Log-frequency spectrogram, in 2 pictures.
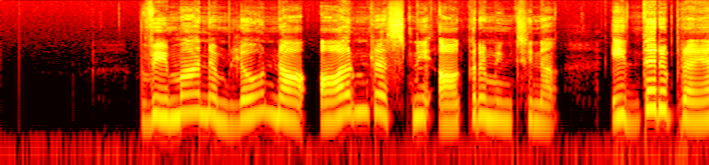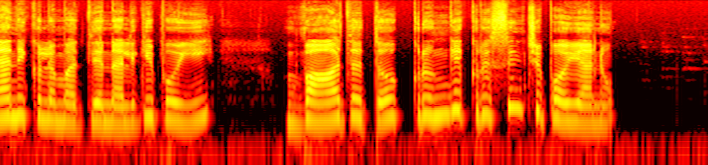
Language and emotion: Telugu, sad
